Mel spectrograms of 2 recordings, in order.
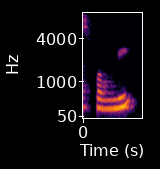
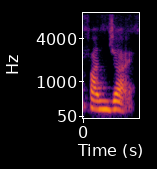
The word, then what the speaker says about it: fungi: तो maximum people they से this as फंगी, इट is called फंजाई.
